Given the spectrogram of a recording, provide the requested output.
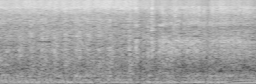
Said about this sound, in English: Listen to this the the turbochargers sucking in that ether on uh, on Extreme Pleasure. It's pretty fun.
